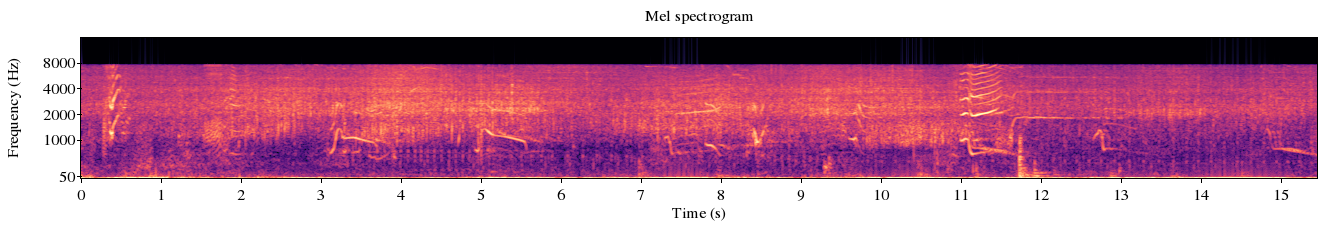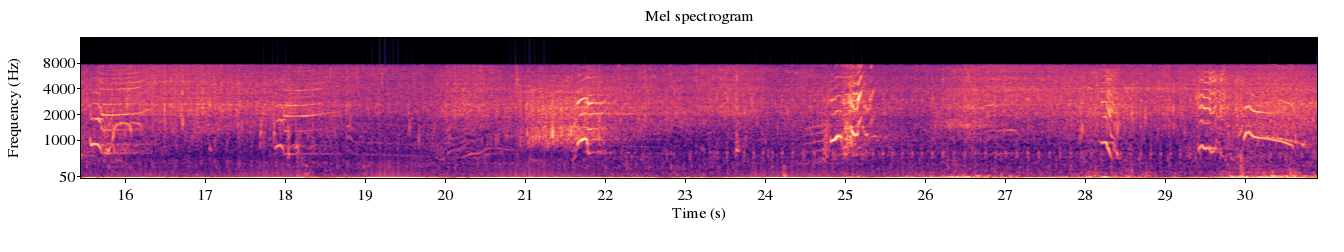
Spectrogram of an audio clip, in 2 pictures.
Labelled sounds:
0.2	0.6	killer whale, southern Alaska resident, 0.41 to 8.0 kHz
1.5	2.3	killer whale, southern Alaska resident, 0.46 to 8.0 kHz
3.1	4.0	killer whale, southern Alaska resident, 0.32 to 1.8 kHz
4.9	5.6	killer whale, southern Alaska resident, 0.37 to 2.1 kHz
7.3	8.6	killer whale, southern Alaska resident, 0.32 to 5.9 kHz
9.5	10.0	killer whale, southern Alaska resident, 0.73 to 2.8 kHz
10.9	13.3	killer whale, southern Alaska resident, 0.23 to 8.0 kHz
14.8	16.3	killer whale, southern Alaska resident, 0.18 to 8.0 kHz
17.8	18.6	killer whale, southern Alaska resident, 0.23 to 8.0 kHz
19.9	20.7	killer whale, southern Alaska resident, 0.23 to 2.0 kHz
21.5	22.1	killer whale, southern Alaska resident, 0.32 to 8.0 kHz
24.3	25.5	killer whale, southern Alaska resident, 0.32 to 8.0 kHz
26.7	27.1	killer whale, southern Alaska resident, 0.23 to 2.9 kHz
27.6	30.8	killer whale, southern Alaska resident, 0.18 to 8.0 kHz

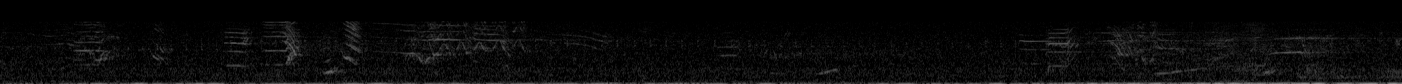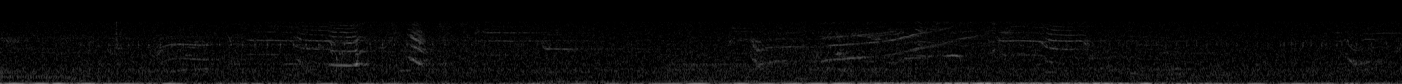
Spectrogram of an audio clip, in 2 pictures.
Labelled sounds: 0.3	1.2	killer whale, northern resident, G clan, 1.0 to 7.5 kHz
2.2	2.9	killer whale, northern resident, G clan, 1.6 to 7.6 kHz
3.7	5.1	killer whale, northern resident, G clan, 0.96 to 7.1 kHz
5.5	6.0	killer whale, northern resident, G clan, 2.0 to 4.0 kHz
10.2	10.7	killer whale, northern resident, G clan, 2.1 to 4.6 kHz
11.5	11.9	killer whale, northern resident, G clan, 1.7 to 2.3 kHz
12.7	13.3	killer whale, northern resident, G clan, 1.5 to 3.7 kHz
15.6	18.3	killer whale, northern resident, G clan, 0.83 to 6.1 kHz
18.9	19.8	killer whale, northern resident, G clan, 1.9 to 4.5 kHz
21.6	24.9	killer whale, northern resident, G clan, 0.80 to 6.1 kHz
27.5	28.0	killer whale, northern resident, G clan, 0.83 to 4.4 kHz

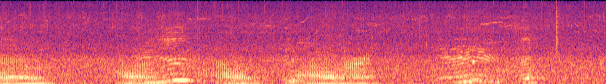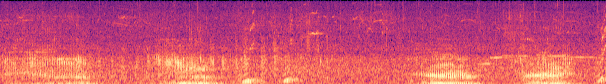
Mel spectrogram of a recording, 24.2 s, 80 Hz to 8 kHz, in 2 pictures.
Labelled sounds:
3.2	3.7	humpback whale, 1.8 to 3.3 kHz
4.0	4.2	Pacific white-sided dolphin, 4.2 to 4.5 kHz
7.1	7.6	Pacific white-sided dolphin, 2.7 to 3.8 kHz
8.8	9.8	humpback whale, 0.81 to 1.1 kHz
9.6	10.3	Pacific white-sided dolphin, 3.3 to 4.7 kHz
14.4	14.7	Pacific white-sided dolphin, 3.4 to 3.8 kHz
18.3	18.6	Pacific white-sided dolphin, 2.3 to 2.9 kHz
21.3	21.7	Pacific white-sided dolphin, 3.8 to 4.2 kHz
21.9	22.4	humpback whale, 0.81 to 1.1 kHz
23.4	23.7	Pacific white-sided dolphin, 3.8 to 4.1 kHz

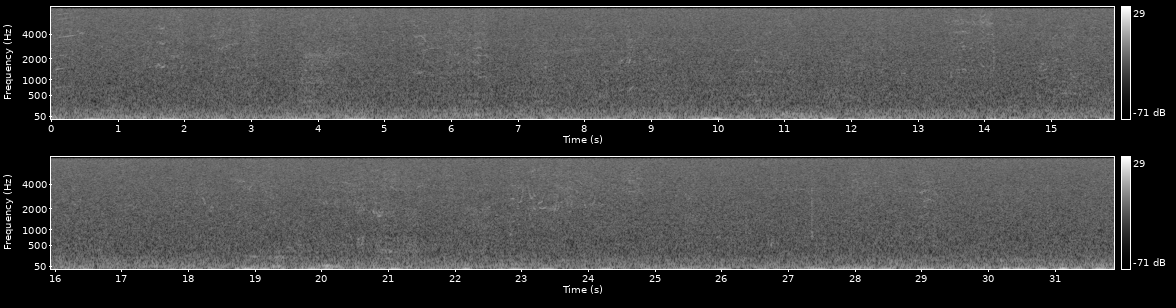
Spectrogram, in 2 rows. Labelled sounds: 0.1	0.4	Pacific white-sided dolphin, 3.6 to 3.9 kHz
2.5	2.8	Pacific white-sided dolphin, 2.6 to 3.2 kHz
5.4	5.7	Pacific white-sided dolphin, 3.5 to 4.1 kHz

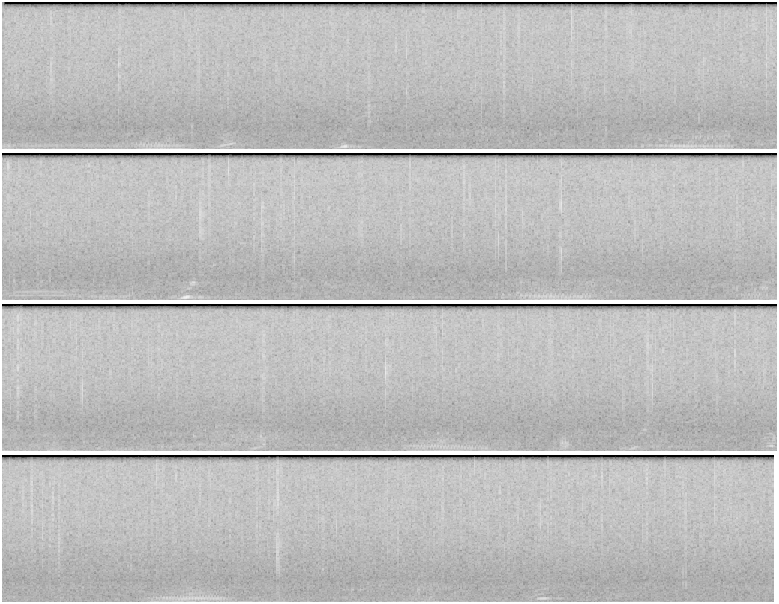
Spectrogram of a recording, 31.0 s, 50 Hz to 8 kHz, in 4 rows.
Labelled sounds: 1.0	1.3	humpback whale, 3.8 to 4.2 kHz

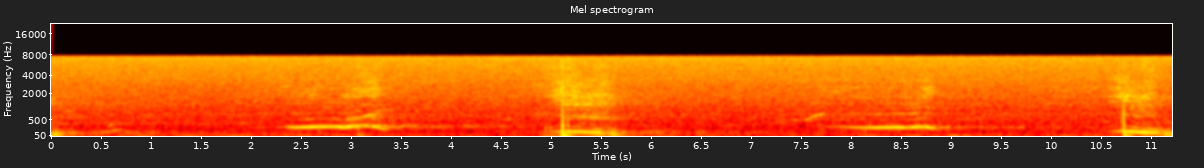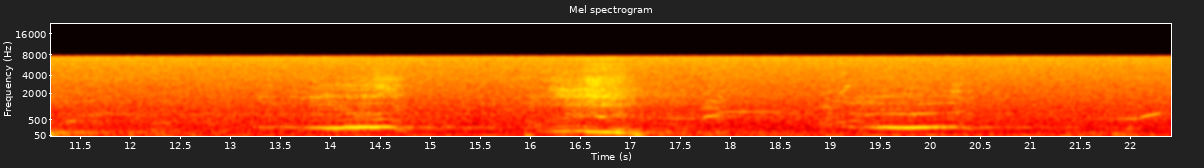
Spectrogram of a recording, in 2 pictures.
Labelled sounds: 2.4	3.3	humpback whale, 1.6 to 2.5 kHz
5.0	5.4	humpback whale, 1.2 to 1.5 kHz
10.6	10.9	humpback whale, 1.4 to 2.0 kHz
13.7	14.1	humpback whale, 1.6 to 2.9 kHz
16.2	16.8	humpback whale, 1.6 to 2.5 kHz
17.9	18.5	humpback whale, 0.80 to 0.93 kHz
19.1	20.3	humpback whale, 1.2 to 1.9 kHz

